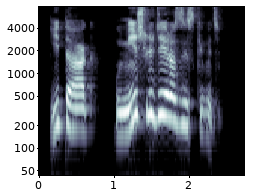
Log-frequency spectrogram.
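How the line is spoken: Stern question. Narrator (Russian): строго спросил князь

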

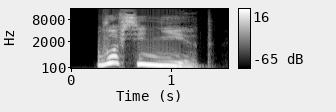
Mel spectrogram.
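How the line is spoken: Joyful full-volume shout, older woman. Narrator (Russian): радостно закричала во всю мощь свекровь

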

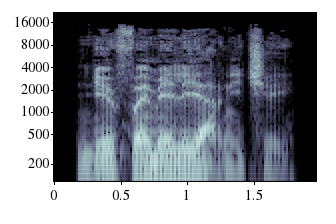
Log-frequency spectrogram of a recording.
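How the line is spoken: Calm. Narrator (Russian): спокойно сказал Баральт

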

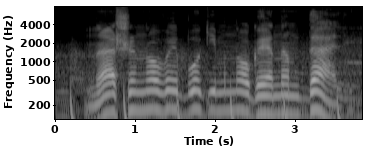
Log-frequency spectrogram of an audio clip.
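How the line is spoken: Drawl. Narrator (Russian): протянул Эйдолон

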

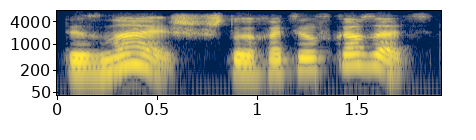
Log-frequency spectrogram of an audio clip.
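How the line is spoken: Grumbled. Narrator (Russian): буркнул Морт

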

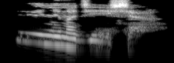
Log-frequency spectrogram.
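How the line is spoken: Lazy drawl. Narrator (Russian): протянул Свен, вальяжно потягиваясь

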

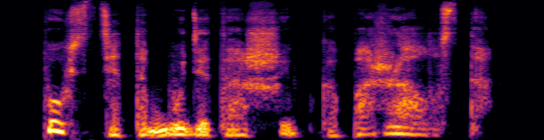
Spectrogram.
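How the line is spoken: Whisper. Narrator (Russian): прошептала в пустоту

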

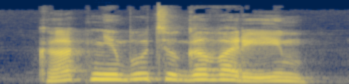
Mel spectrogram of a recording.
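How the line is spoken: Laughing. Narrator (Russian): засмеялся Краснов

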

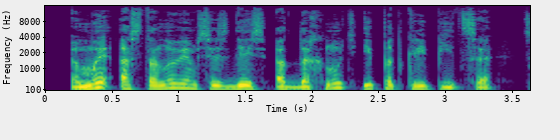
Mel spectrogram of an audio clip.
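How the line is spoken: Plain. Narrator (Russian): сказала княгиня

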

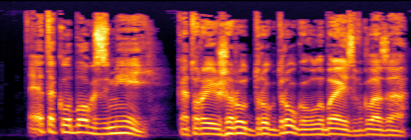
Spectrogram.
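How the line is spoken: Grumbling. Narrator (Russian): проворчала Ангелина

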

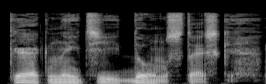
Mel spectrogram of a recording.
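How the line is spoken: Muffled question. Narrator (Russian): глухо спросил Огнецвет

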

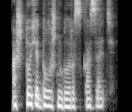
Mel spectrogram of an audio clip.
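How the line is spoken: Angry blurt. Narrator (Russian): сердито выпалил я

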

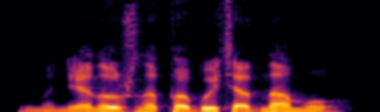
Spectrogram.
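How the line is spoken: Sharp, abrupt. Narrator (Russian): говорит он резко

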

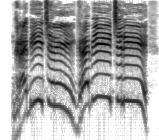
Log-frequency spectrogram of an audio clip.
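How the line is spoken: Twins shouting over each other. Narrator (Russian): наперебой кричали близнецы

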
